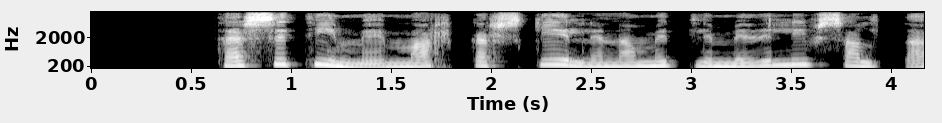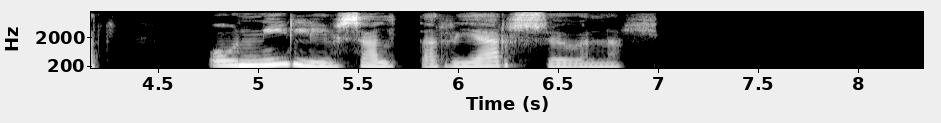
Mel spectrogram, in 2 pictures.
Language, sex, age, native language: Icelandic, female, 30-39, Icelandic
